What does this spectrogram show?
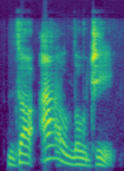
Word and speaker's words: zoology: As tempting as it is to pronounce the study of animals with the zoo sound by starting it with the zoo sound, that's actually not right. The beginning is pronounced zoh, Z-O-H, just like hello giggle.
